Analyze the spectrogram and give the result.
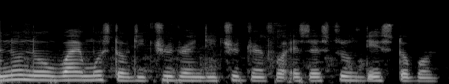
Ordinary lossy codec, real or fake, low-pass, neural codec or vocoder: none; real; none; none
